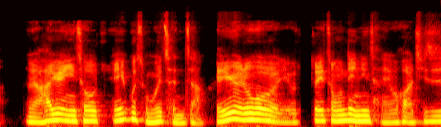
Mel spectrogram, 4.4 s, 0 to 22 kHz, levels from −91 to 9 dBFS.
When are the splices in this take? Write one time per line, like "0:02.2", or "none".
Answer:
0:02.2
